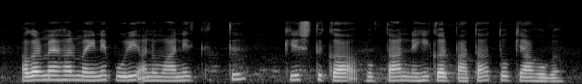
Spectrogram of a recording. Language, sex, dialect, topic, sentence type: Hindi, female, Marwari Dhudhari, banking, question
